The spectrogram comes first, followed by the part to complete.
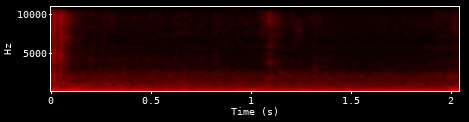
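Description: A steady low rumble, with no clear event on top of it.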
